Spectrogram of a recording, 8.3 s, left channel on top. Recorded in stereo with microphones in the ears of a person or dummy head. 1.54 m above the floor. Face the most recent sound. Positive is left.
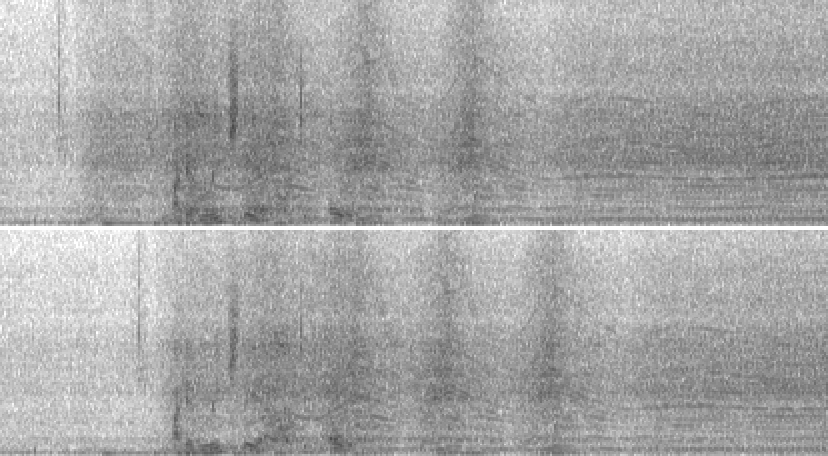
turn(degrees=5)  # may be behind; listen again after turning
